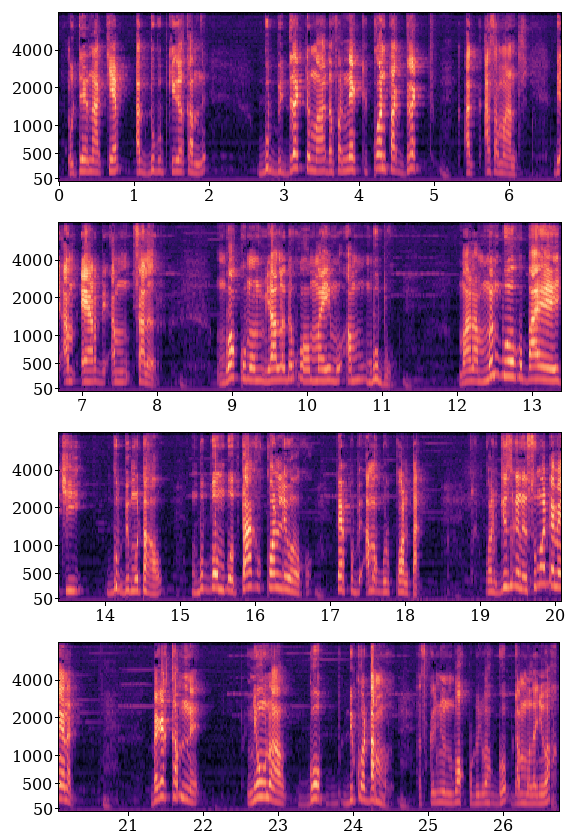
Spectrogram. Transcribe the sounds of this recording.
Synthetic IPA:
muteːnak̚t͡ʃɛːp̚ɐk̚duɡub̚kiɡɐkɐmnɛ | ɡubːidiɾɛk̚təmaːdɐfɐnɛkːkɔntak̚diɾɛk̚t | ɐk̚asɐmaːnti̥ | diʔɐmɛɾdiʔɐmsaləɾ | mbɔkːɔmɐmjalːɐdɐkomɐjmuʔɐmmbubːo | maːnamɐmbuwɔːkobaːjajt͡ʃi | ɡubːimutakɐw | mbubːɐmboːp̚takɐkolːiwoːkopɛpːubiʔamaɡulkontak̚ | konɡis̬ŋɡɐnesumademenɐk̚ | bekekamne | ɲownaɡoːb̚dikodamːɐpaskɐɲunmbokːduɲwɐxɡoːp̚dɐmːɐlɐɲuwɐx

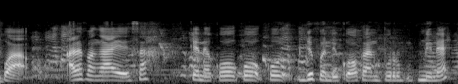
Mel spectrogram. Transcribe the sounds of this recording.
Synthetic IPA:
kwa̰a̰ɾɛfaŋɡajɛsahkɛnɛkɔkɔkɔd͡ʒɐfandikɔkanpuɾminɛ

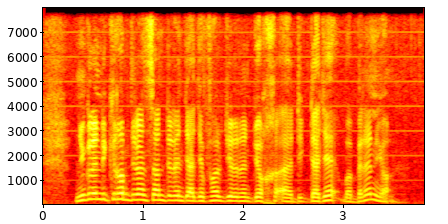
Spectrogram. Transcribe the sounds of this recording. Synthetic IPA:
ɲuɡlendikːixɐmd͡ʒilɛnsɐndilɛnɟaɟɐfɐlɟulɛnnɟɔxdik̚dɐɟɐbɐbɛnɛnjɔ̰ːn

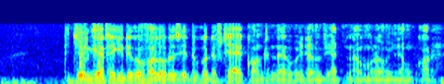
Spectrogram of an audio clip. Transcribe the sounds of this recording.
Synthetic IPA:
diɟəlɡɛrtɐɡidiɡɔvaloɾizedikɔdɛfciɐ̰jkɔntenɛrwujdɛmviɛtna̰mːṵlɐwudɛmkɔɾɛ

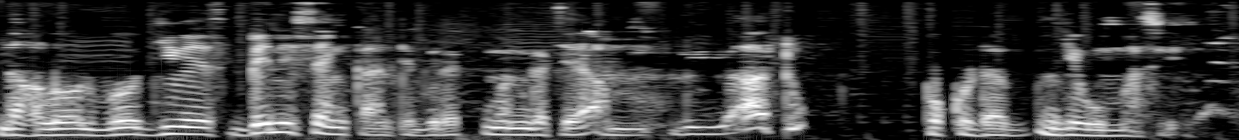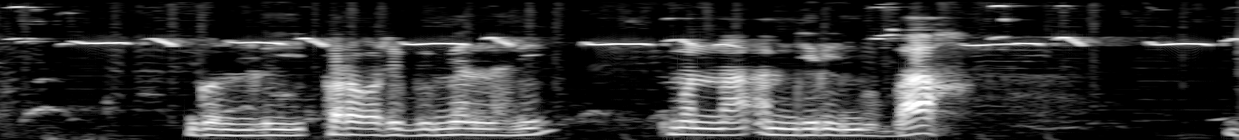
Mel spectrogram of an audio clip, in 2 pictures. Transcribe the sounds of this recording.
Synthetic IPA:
ndɐxlɔːlbɔɟiwɛsbɛnisɛŋkaːntɛbiɾɛk̚mɐnŋɡat͡ʃɛɐmluatu | pɔkːɔdaɡɲɟewumasḭn | ɡɔnlupaɾɔsibimɛlnɐnimɐnːaʔɐmɲɟiɾinbubaːx

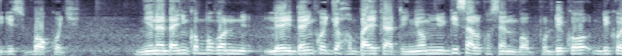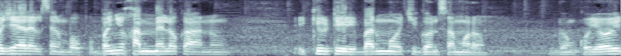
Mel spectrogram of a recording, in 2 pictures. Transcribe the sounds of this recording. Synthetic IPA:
ɡisbɔkːuci̥ | ɲinɐdaɲkɔbuɡɔnlɛdaɲkɔɟɔxbajkatiɲɔmɲuɡisɐlkɔsɛnbɔpːudikɔdikɔd͡ʒɛɾɛlsɛnbɔpːubɐɲuxamːɛlɔkaːnṵ | kultiɾibanmɔːciɡɔnsɐmuɾɐm | dɔŋkɔjɔːj

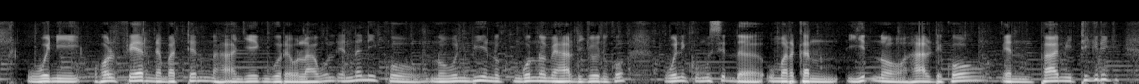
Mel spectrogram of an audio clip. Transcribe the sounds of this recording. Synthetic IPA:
wonihɔlfɛɾndɛmbatːɛnɦa̰ɲd͡ʒeŋɡuɾɛ̰wlawɔlɛnːanikɔnɔwonibinɔŋɡɔnːɔmɛhaldɛd͡ʒoːnikɔ | wonikɔmusidːa̰ṵmaɾkanjiɗnɔɦaldɛkɔɓɛnpamitiɡɾiɡ

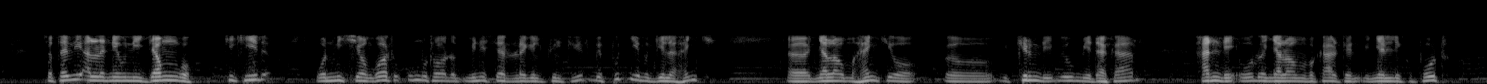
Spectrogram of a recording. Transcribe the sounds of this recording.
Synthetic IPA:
sɔtawialːanewnid͡ʒaŋɡɔkikiɗa | wɔnmit͡ʃːiɔŋɡɔtɔumːutɔɗɔministɛɾlaɡilkultuɾɓɛpuɗːimaɡilaɦaɲki̥ | ɲalawmaɦaŋkiɔ | ɓɛkiɾndiɓɛwumidakaɾ | hanːdɛʔwoɗɔɲalawmabakaltɛnɓɛɲalːikɔpotu̥

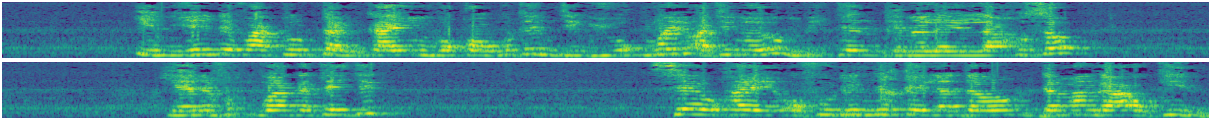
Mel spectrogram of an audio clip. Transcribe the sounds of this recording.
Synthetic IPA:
injendefatutːaŋkajimbokobutend͡ʒiɡjukmajuatinojombitenkenalajilaxuso | kenefuɡaɡated͡ʒiɡ̚ | sexajeofudiniqiladawdamaŋɡaokin

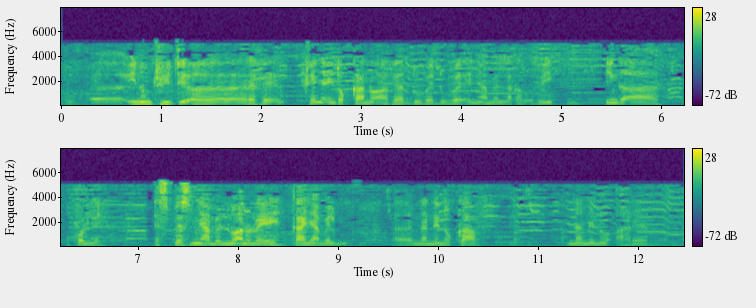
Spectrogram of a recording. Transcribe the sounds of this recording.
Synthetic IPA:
inomtuitɾɛfɛ | xɛɲaintɔkːanɔafɛːɾduːfɛdufɛɲaːmɛllakaso̰fui | iŋɡaa | xɔlːɛ | ɛspɛs̬ɲaːmɛlnuanɔnajɛkaːɲaːmɛl̰ | nanːɛnɔkaːf | nanɛnɔʔaɾɛɾ

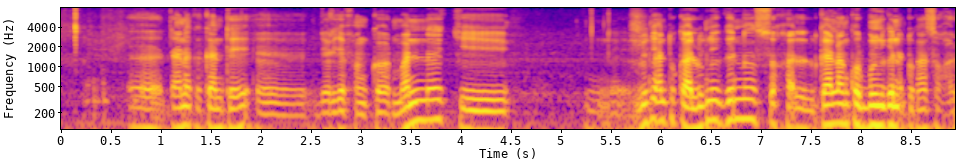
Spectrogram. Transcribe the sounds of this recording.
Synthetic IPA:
ədanɐkɐkantɛ | ɟɐɾɟɐfaŋkɔːɾmɐnːəci | luɲuantukaluɲuɡənəsɔxɐ̰lɡalaŋkɔːɾbuɲuɡənantukaːsɔxɐl

